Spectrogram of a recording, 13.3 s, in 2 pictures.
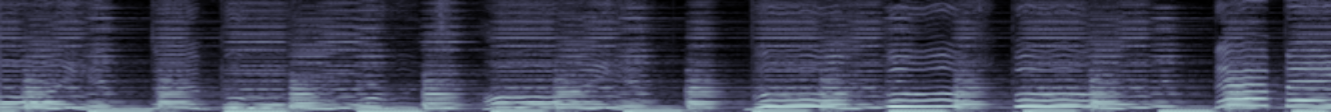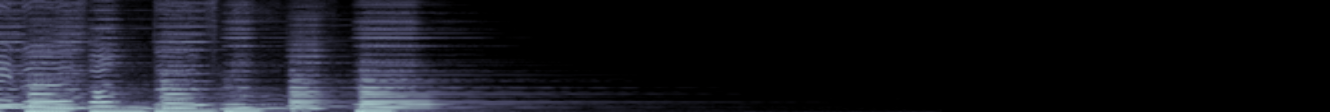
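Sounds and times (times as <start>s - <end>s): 
person singing: 0.0s - 9.0s.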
